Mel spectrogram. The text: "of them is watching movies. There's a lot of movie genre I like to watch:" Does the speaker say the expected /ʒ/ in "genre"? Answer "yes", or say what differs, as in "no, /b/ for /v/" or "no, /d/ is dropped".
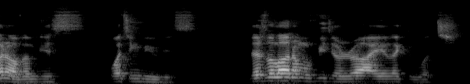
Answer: no, /z/ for /ʒ/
